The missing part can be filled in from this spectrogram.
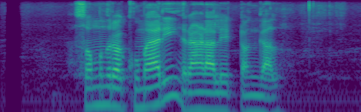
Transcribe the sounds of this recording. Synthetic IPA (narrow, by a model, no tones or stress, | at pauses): sʌmund̪rʌkumaɾirãɽaleʈʌŋɡal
